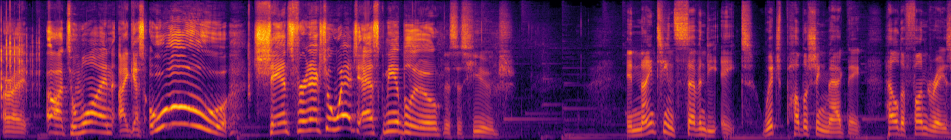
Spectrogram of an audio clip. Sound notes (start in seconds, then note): none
